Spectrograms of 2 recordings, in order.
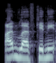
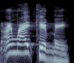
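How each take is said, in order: First: Raised, friendly creature voice; left kidney. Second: High creature voice with a head cold; stuffed-up right kidney. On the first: Left kidney introducing itself to visitors, friendly. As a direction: introduce yourself as a chirpy little organ. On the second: Right kidney introducing itself to visitors, stuffed with a cold. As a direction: sound congested, pitched well up. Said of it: "Right kidney has a cold". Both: Acted.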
